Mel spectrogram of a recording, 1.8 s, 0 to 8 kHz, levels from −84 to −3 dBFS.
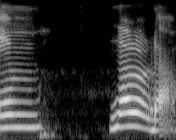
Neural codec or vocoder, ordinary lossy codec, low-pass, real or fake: codec, 16 kHz, 16 kbps, FunCodec, trained on LibriTTS, 50 frames a second; Opus, 32 kbps; 7.2 kHz; fake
